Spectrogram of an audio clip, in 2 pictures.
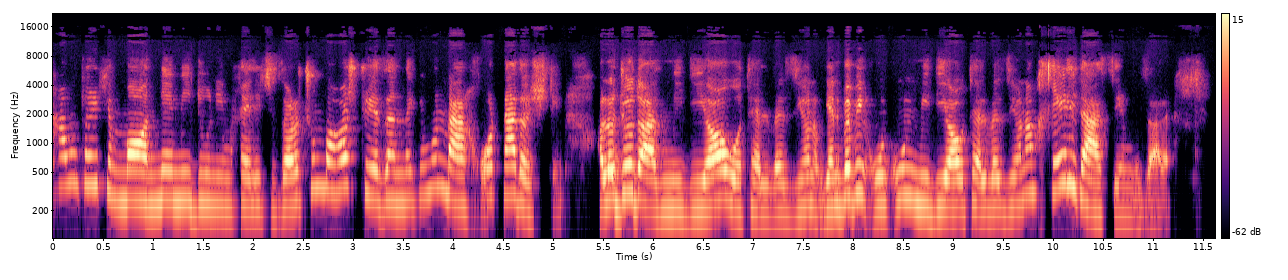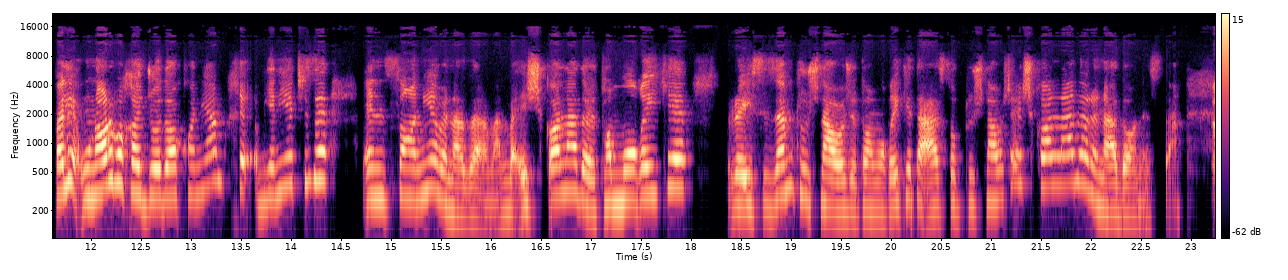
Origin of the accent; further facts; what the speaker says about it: Iran; ماها داخل ایران بودیم مثلا، حالا من خیلی وقت نرفتم ولی کلا ما ایرانی هستیم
